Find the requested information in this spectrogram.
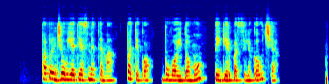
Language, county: Lithuanian, Alytus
